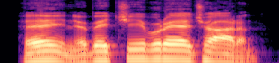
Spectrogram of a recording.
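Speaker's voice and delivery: ordinary delivery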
